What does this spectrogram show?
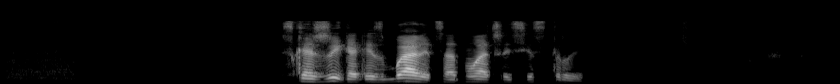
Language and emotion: Russian, angry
